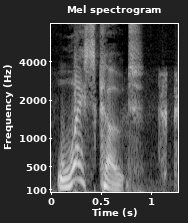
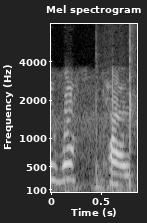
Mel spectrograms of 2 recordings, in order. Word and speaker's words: waistcoat: It's spelt waistcoat. It's pronounced Westcoat.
